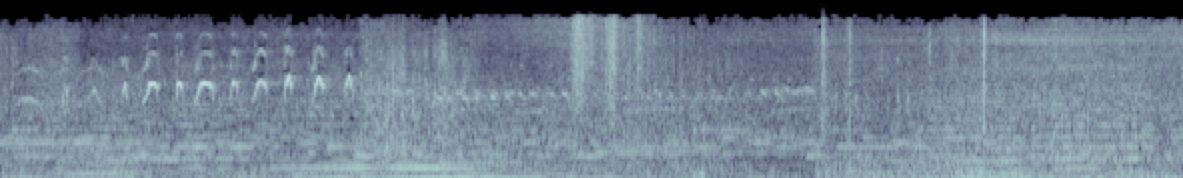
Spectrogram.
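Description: A flock of birds calls over a tidal mudflat in Hwaseong, Gyeonggi Province, South Korea, in an open, breezy space, with a quick run of repeated chirps early on and scattered calls and quacking sounds over a steady low background rumble. The birds have flown tens of thousands of kilometers across the sea.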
